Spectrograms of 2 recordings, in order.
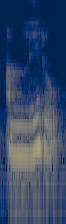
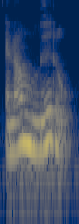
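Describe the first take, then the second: First: Unvoiced whisper of I'm little. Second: Said in the usual way. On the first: Real, not acted. Whispering to viewers how small she was as a child. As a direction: hush it, small and tender.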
